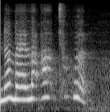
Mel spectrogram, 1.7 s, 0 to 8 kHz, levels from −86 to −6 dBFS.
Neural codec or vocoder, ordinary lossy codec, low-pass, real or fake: codec, 16 kHz in and 24 kHz out, 0.6 kbps, FocalCodec, streaming, 2048 codes; none; 7.2 kHz; fake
